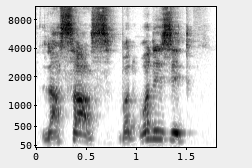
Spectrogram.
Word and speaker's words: La Sasse: I say La Sasse, but what is it? How do you spell it in French, in original?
